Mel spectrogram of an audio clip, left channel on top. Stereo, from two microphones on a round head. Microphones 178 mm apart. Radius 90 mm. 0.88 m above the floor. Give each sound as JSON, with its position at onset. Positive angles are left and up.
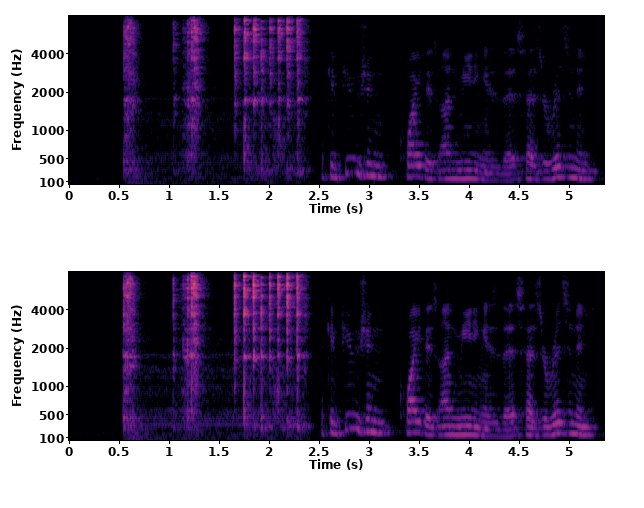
{"t": 0.5, "sound": "tapping", "side_deg": -65, "distance_m": 0.7}
{"t": 2.5, "sound": "a man speaking", "side_deg": -30, "distance_m": 0.6}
